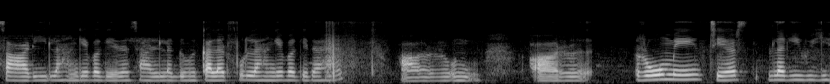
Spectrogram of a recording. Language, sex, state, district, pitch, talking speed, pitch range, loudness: Hindi, female, Bihar, Gaya, 190 Hz, 130 wpm, 180-200 Hz, -21 LUFS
